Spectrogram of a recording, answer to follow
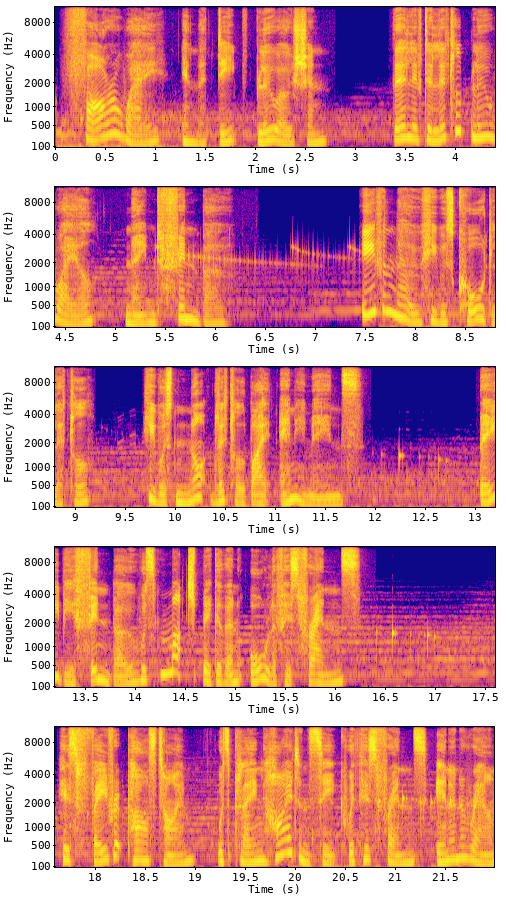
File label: Childrens Story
